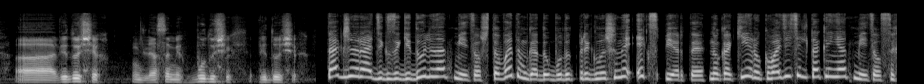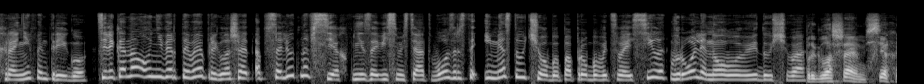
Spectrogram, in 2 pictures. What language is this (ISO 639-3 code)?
rus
